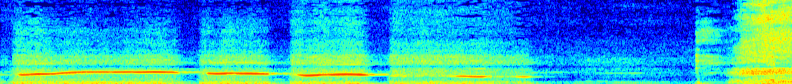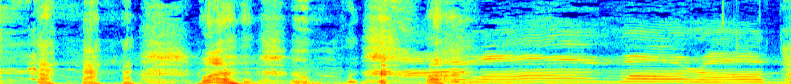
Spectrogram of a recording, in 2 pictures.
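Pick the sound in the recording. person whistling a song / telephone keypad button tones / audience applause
person whistling a song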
